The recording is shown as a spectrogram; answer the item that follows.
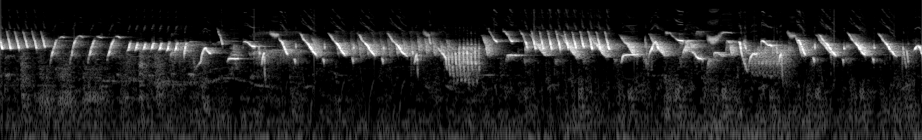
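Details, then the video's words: Black-throated canary singing as a training model for canaries: dense, continuous high twittering with fast trilled runs, sharp downslurs and a brief buzzy passage, hardly pausing throughout. "COCOK UNTUK MASTERAN KENARI ISIAN BLACKTHROAT"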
